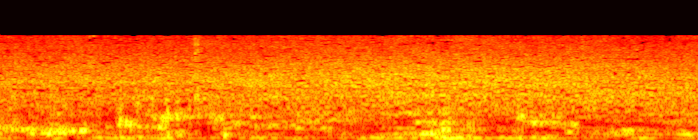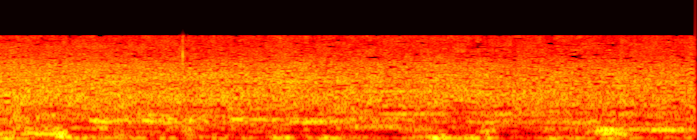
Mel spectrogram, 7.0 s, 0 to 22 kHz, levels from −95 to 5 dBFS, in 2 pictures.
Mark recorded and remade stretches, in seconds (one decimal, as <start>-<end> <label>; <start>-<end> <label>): 0.0-1.8 recorded; 1.8-4.2 remade; 4.2-5.8 recorded; 5.8-7.0 remade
